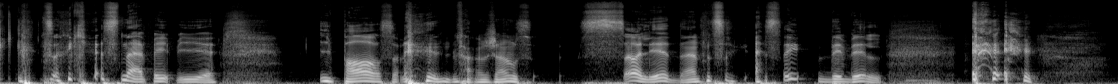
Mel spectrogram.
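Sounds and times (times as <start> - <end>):
speech: 0.5 - 2.6, 3.2 - 10.6
person with asthma coughing harshly: 4.0 - 4.4, 9.7 - 10.6.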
